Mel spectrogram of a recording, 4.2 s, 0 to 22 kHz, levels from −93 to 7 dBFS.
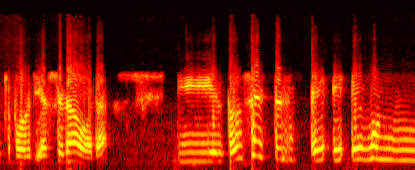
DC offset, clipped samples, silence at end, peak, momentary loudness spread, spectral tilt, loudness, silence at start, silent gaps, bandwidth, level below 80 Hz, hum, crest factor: under 0.1%; under 0.1%; 0 s; -6 dBFS; 12 LU; -3 dB/octave; -20 LUFS; 0.05 s; none; 13 kHz; -66 dBFS; none; 14 dB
